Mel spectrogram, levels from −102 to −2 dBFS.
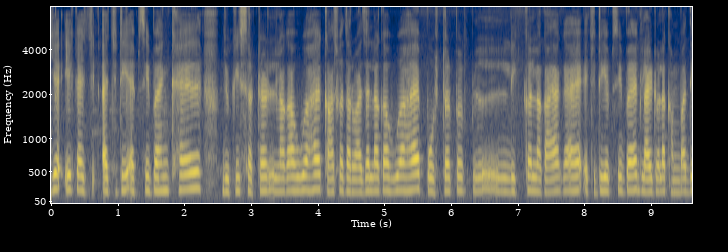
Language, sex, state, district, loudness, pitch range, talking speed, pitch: Hindi, female, Goa, North and South Goa, -21 LUFS, 200-215 Hz, 175 wpm, 205 Hz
